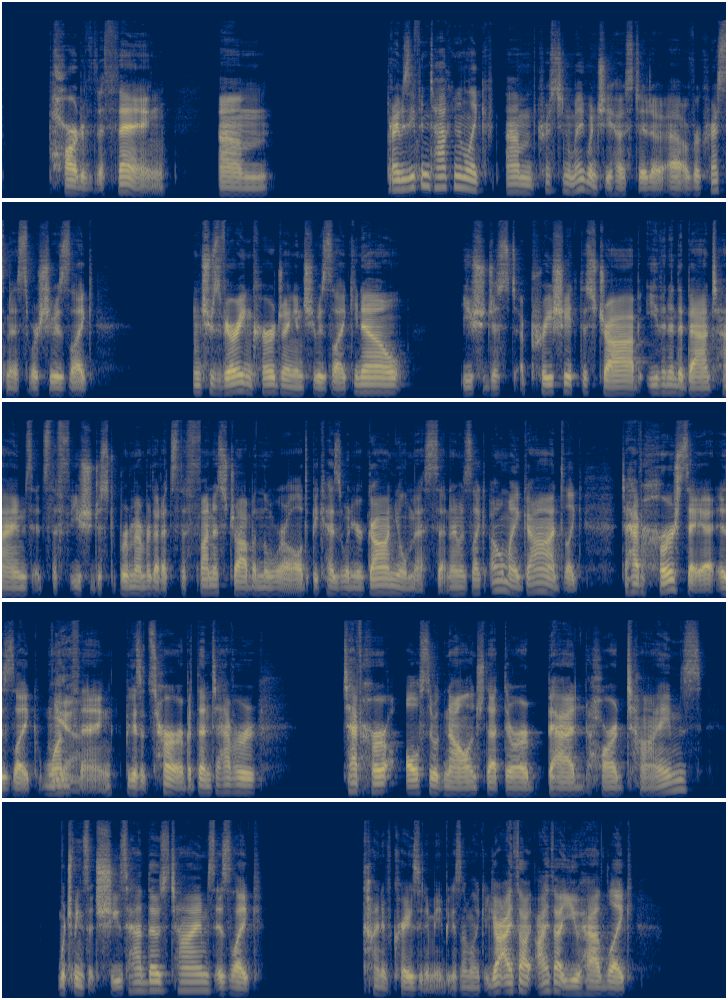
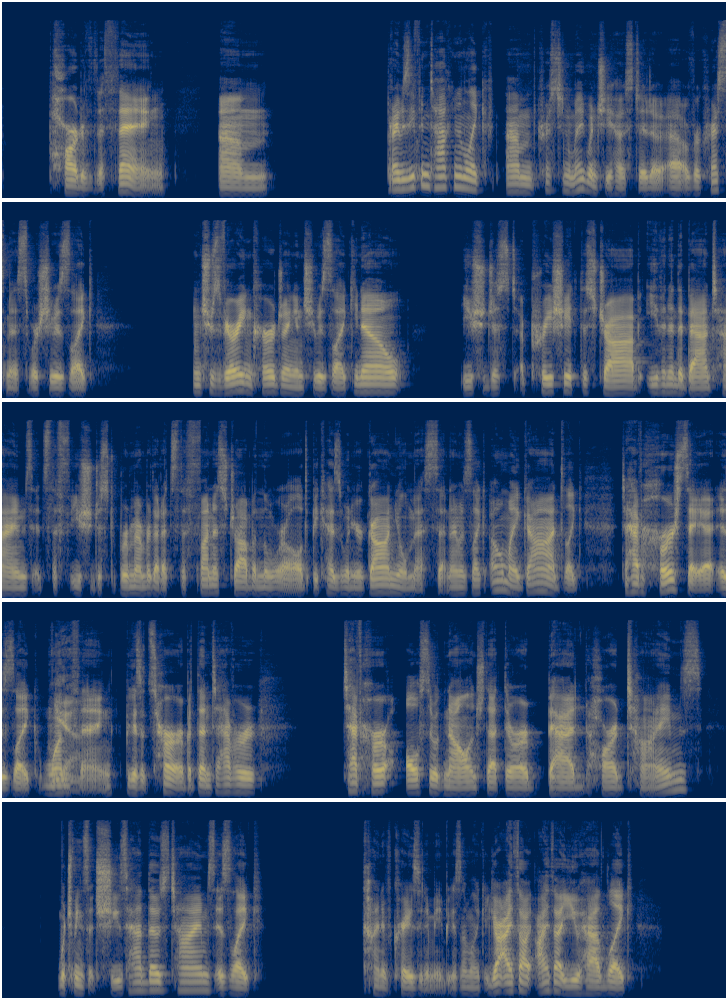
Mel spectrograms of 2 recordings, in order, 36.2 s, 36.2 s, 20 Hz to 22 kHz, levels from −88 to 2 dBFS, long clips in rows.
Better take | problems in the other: neither | thin; very; fading below 350 Hz; the same in both

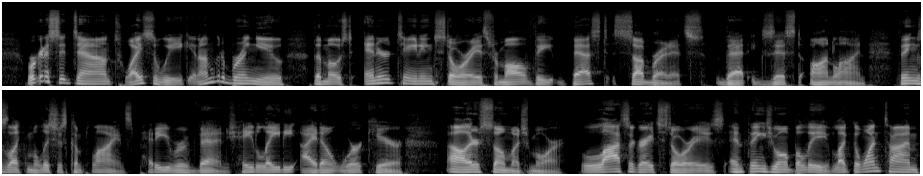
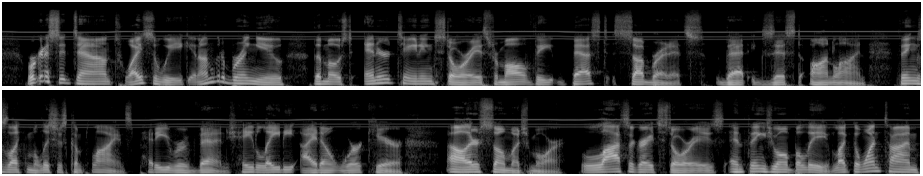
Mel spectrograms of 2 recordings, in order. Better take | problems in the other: first | high-pitched whine; noticeable; throughout; 5 kHz, 15 dB below the speech

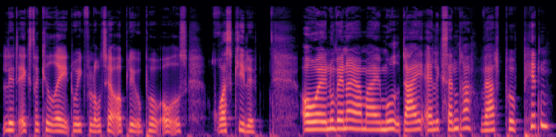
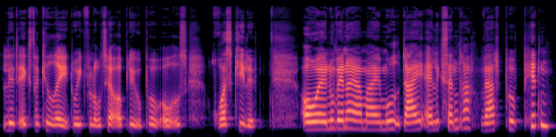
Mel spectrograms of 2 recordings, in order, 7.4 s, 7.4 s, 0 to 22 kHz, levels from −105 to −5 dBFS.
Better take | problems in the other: first | thin; very; fading below 350 Hz

